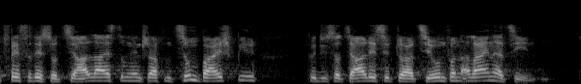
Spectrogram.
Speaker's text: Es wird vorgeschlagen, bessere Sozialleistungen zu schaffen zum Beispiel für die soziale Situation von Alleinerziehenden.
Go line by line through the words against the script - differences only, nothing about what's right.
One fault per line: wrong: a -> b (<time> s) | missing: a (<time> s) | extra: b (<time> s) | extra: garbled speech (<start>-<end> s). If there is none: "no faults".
missing: wird vorgeschlagen (0.1 s)
missing: zu (1.4 s)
